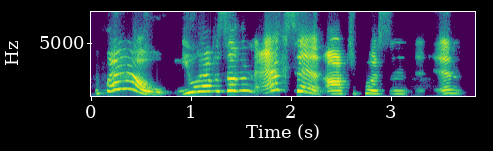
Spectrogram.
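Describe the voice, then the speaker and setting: A rambling eccentric who claims to talk with octopuses, played by a woman in improv. The voice sits high and sounds bright and forceful. She chatters on without stopping. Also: very animated, measured pace, heavily acted. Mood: chatty. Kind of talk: improv comedy.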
